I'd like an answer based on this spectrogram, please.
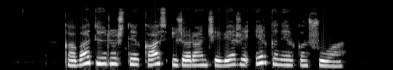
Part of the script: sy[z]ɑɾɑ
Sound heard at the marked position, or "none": ʒ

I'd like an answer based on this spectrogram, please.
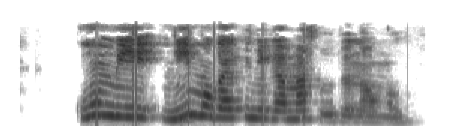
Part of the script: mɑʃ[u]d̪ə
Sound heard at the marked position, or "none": u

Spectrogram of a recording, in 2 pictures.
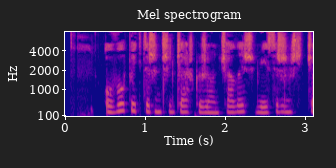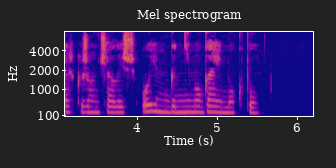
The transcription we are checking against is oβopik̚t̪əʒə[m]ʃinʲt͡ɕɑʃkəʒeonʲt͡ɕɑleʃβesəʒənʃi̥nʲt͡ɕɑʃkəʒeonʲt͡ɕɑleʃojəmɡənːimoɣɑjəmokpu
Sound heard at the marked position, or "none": n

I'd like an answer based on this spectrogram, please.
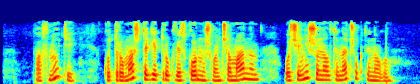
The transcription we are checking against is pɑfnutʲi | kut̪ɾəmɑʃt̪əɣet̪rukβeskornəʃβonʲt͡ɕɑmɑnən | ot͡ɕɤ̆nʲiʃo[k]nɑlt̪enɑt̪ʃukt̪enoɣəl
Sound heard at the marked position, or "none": none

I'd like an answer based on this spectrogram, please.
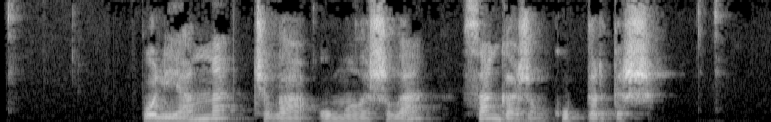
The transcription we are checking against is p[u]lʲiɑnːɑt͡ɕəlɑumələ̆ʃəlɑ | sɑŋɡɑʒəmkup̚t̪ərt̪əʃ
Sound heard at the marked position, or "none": o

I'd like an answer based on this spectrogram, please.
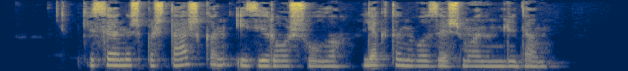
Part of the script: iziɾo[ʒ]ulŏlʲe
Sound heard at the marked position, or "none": ʃ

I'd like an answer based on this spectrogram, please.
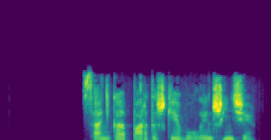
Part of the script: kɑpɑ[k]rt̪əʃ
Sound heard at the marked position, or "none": none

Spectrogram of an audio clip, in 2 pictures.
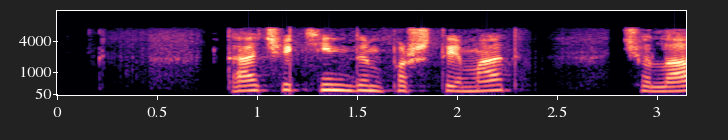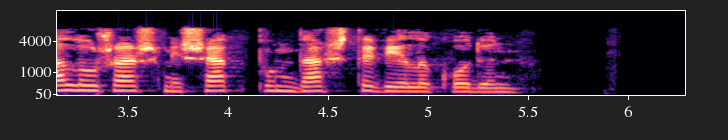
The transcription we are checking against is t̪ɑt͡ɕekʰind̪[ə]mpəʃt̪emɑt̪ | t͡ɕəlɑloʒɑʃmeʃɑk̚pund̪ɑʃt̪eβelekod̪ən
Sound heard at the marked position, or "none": ə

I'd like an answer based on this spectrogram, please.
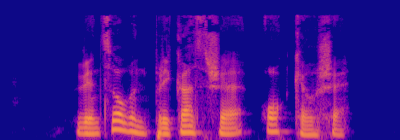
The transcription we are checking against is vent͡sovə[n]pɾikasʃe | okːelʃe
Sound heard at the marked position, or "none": n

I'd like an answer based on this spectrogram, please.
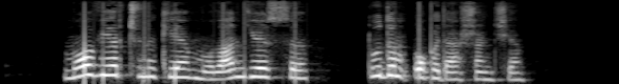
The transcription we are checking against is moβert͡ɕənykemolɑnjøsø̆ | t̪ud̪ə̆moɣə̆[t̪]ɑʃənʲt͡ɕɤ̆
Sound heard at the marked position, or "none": d̪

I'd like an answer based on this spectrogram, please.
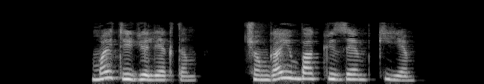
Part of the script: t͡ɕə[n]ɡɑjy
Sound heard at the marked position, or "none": ŋ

